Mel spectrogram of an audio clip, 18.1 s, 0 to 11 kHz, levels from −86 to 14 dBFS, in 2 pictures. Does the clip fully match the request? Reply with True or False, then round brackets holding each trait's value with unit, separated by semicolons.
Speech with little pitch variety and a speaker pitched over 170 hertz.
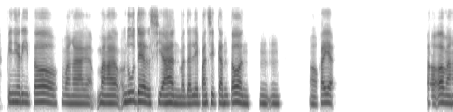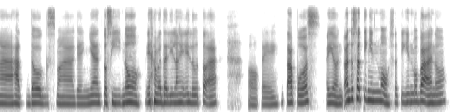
True (2.1 semitones; 190 Hz)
